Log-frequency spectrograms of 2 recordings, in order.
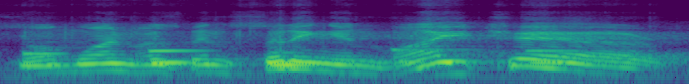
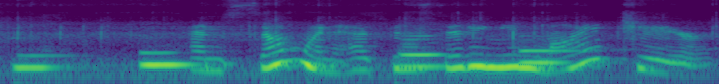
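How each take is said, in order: First: It is said in a great big voice. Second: It is said in a middle-sized voice.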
